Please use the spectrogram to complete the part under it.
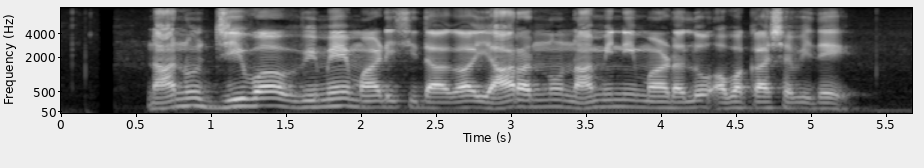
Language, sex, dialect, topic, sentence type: Kannada, male, Mysore Kannada, banking, question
